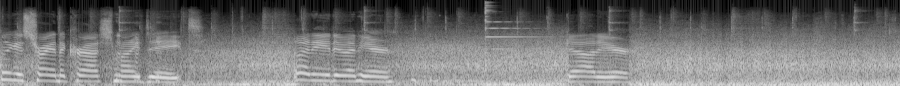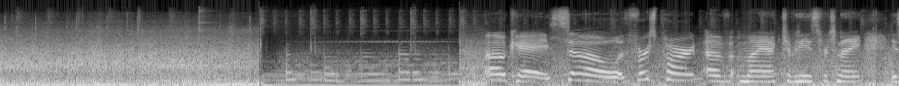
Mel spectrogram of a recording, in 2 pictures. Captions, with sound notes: Look who's trying to crash my date. What are you doing here? (ding) Get out of here. (upbeat music) Okay, so. The first part of my activities for tonight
